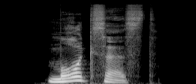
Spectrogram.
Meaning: second-person singular subjunctive I of murksen
- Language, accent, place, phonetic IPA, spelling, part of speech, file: German, Germany, Berlin, [ˈmʊʁksəst], murksest, verb, De-murksest.ogg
